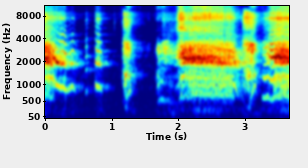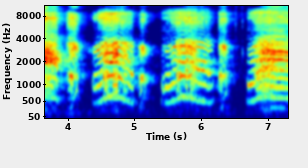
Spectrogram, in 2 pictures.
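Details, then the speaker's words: Newborn delivered by C-section crying continuously at night, a high-pitched, wavering cry in repeated bursts with brief gaps, in a small room. "आज night T है साब रोए जा रहे continue रो जा रहे चुप ही नहीं हो रहे पता नहीं कहां से रोता इतना आया भाई कितना रोते हो"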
